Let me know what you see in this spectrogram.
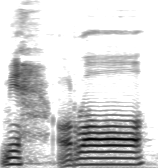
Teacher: Huruf ra memiliki tanda baca fathah ni ya harakat fathah baris satu di atas huruf ni harakat fathah maka huruf ro dibaca tabkhim dibaca tebal sehingga pangkal lidah kita naik terangkat ke atas ketika kita mengucapkannya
